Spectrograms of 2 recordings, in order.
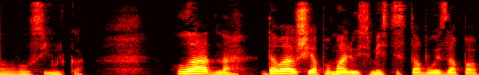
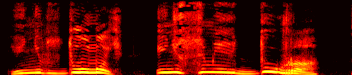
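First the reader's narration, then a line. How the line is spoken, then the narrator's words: Angry hiss. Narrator (Russian): зашипел Михрютка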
